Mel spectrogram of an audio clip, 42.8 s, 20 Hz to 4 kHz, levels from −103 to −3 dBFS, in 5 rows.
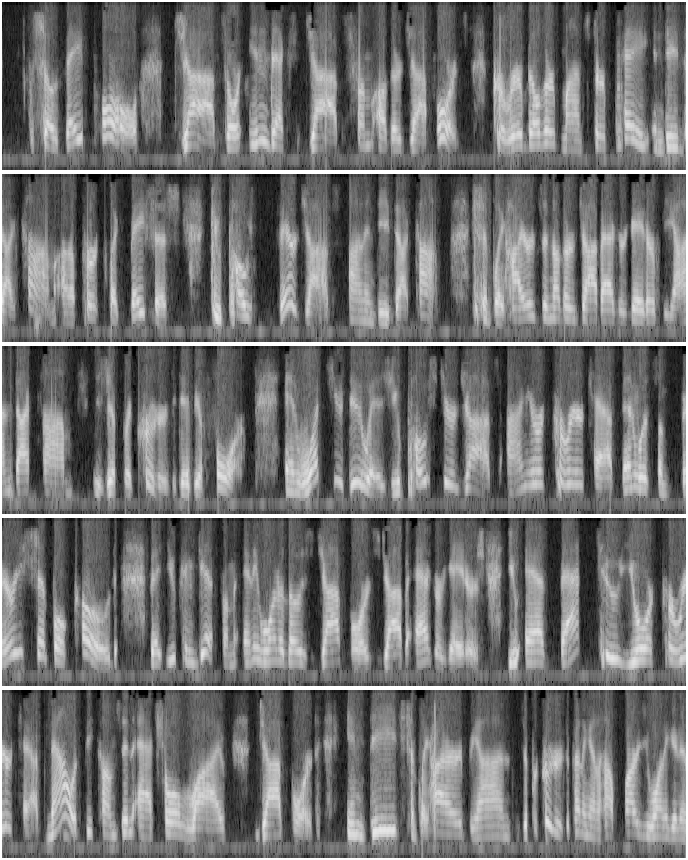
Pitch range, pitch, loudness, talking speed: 115-135 Hz, 125 Hz, -24 LUFS, 140 wpm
